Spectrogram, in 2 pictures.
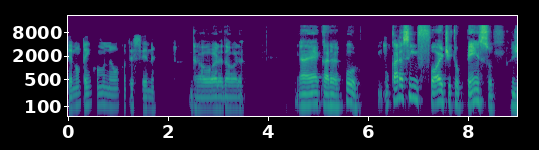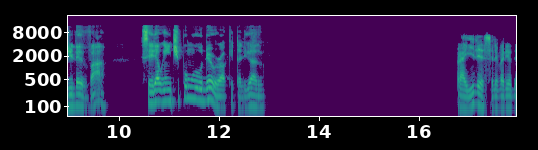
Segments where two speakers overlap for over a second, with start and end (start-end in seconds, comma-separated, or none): none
